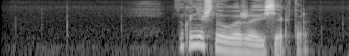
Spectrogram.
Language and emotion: Russian, neutral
